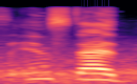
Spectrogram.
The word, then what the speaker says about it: enstead: Yes, enstead. Instead. Like, it pronounces the same as instead.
